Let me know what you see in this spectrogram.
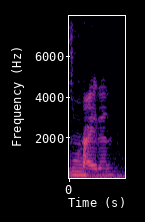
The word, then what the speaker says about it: Crichton: It might be Crichton. – Crichton. – It's Crichton. – I was like, I don't know how to pronounce it.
